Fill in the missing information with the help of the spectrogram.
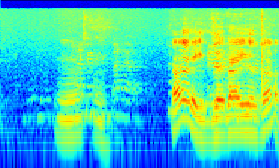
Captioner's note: woman's Voice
